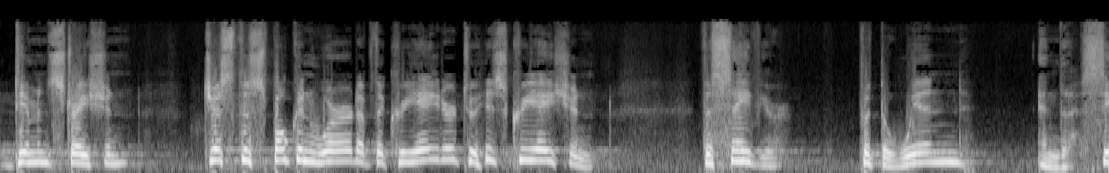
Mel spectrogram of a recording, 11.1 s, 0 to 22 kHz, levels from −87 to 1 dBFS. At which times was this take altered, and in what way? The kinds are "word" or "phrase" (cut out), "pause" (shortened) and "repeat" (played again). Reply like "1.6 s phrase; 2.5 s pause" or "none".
none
